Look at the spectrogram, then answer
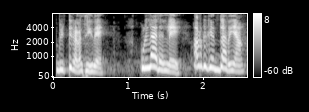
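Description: A woman's voice: extremely high pitch, very animated, quick pace, fairly bright tone, a little hiss or hum, full character voice. A woman voicing a fretful old grandmother in a cartoon, weary and pleading.

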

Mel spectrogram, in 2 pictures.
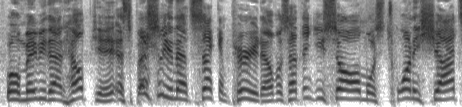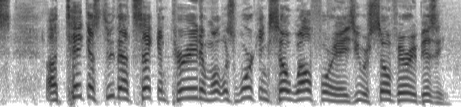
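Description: A man's voice: very high voice, fast, sharp tone. A middle-aged man on a headset, interviewing a player live after a game with upbeat, direct questions. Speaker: broadcast interviewer.

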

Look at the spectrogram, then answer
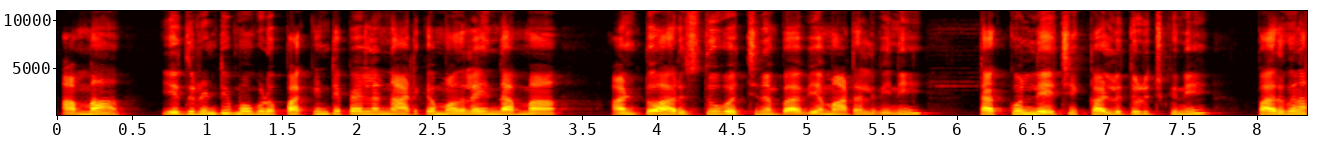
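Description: A woman narrates a family story for listeners, in a voice set somewhat high. Her read-aloud delivery moves smoothly and steadily from line to line.

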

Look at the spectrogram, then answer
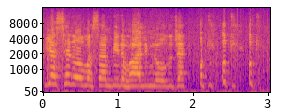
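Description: A woman's voice: sits high, racing, a bit bright. An actress playing a kind, motherly older landlady who soothes people and quotes proverbs, in an old film. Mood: warm, consoling. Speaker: boarding house owner. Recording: old film soundtrack with clear hiss.

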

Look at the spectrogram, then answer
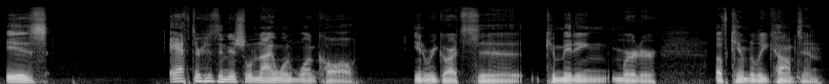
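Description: An American man co-hosts a casual comedy podcast, swearing and cracking crude jokes in a deep, mellow, unhurried voice. He holds a handheld mic close in a small wood-panelled room indoors, and there's no echo.

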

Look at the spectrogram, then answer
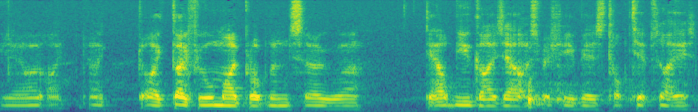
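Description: A man's voice: low voice, flat delivery, moderate pace, mellow, a little hiss or hum. A man giving a rambling, casual walkthrough of a boiler repair, often restarting his sentences and adding jokey asides. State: cold. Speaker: DIY video host.

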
